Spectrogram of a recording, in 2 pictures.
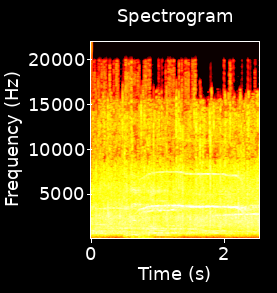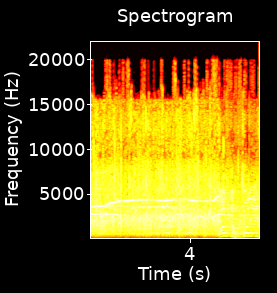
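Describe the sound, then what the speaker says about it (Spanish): Loud sustained applause mixed with shouting from a church congregation, a continuous dense roar of clapping and cheering voices, with some singing or talking woven through. "Grita y aplaude fuerte al Señor en esta hora."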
